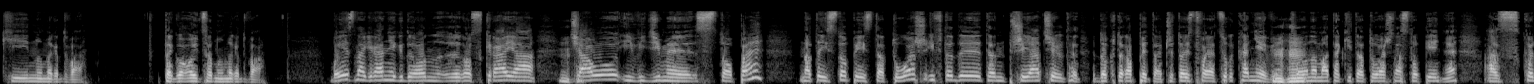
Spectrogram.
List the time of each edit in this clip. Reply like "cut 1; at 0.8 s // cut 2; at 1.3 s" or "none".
cut 1; at 10.8 s // cut 2; at 14.4 s

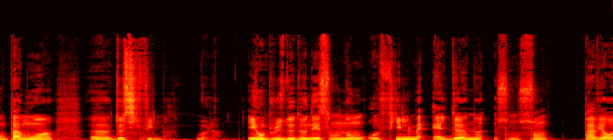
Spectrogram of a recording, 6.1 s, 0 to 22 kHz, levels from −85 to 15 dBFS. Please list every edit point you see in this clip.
none

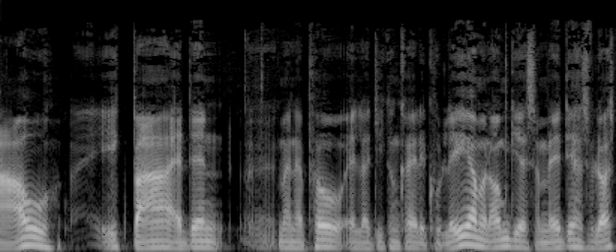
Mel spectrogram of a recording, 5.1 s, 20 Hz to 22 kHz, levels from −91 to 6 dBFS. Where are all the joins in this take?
cut 1; at 2.3 s

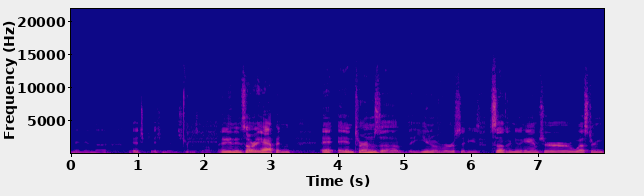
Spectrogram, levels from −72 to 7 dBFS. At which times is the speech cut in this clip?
cut 1; at 2.2 s // cut 2; at 6.1 s

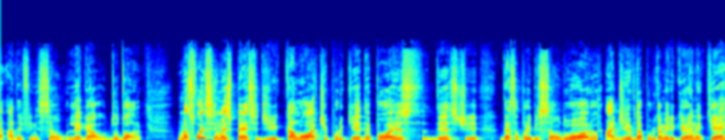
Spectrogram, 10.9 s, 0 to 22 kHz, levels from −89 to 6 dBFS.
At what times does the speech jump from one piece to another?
cut 1; at 8.9 s

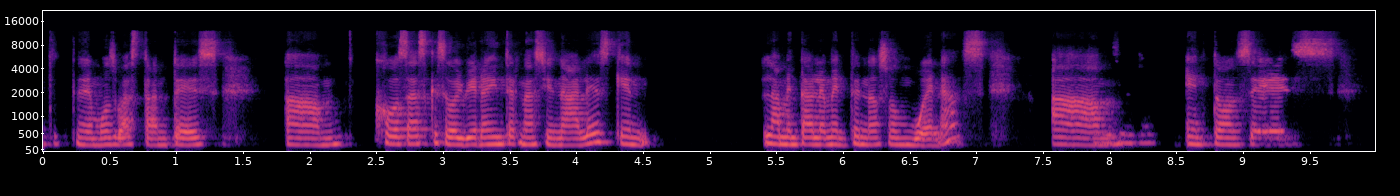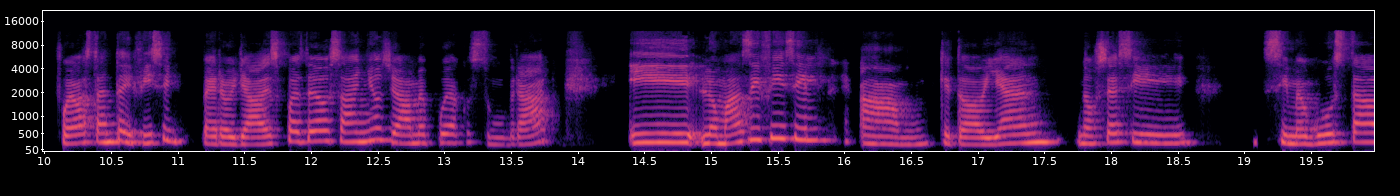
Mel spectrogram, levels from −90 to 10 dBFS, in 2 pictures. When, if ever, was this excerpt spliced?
cut 1; at 10.0 s

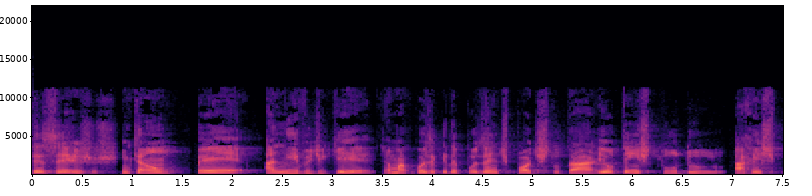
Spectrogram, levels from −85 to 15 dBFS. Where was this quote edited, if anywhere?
cut 1; at 2.3 s // cut 2; at 3.4 s

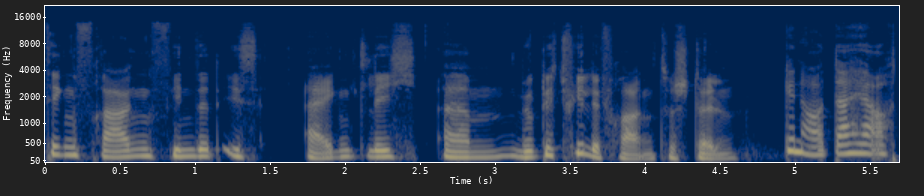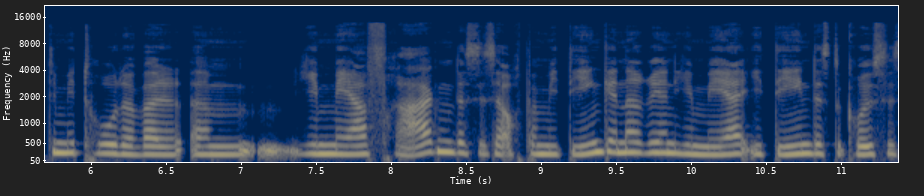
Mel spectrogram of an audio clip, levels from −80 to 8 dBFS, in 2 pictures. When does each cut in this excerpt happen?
none

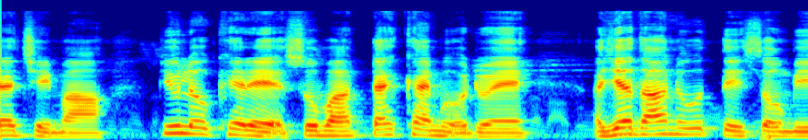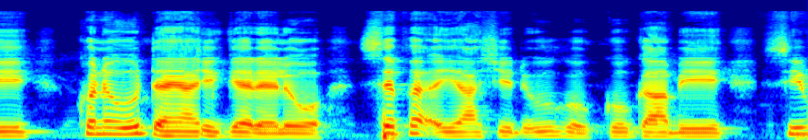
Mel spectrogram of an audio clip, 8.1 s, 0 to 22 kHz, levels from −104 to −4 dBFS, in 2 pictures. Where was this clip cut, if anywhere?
cut 1; at 5.0 s

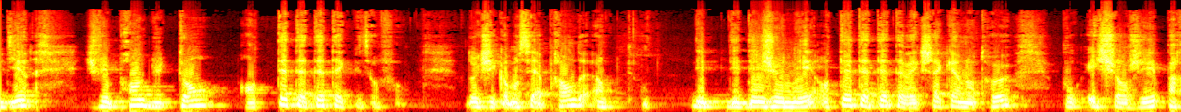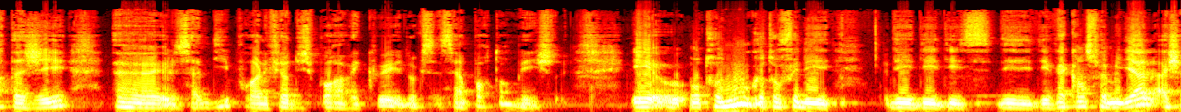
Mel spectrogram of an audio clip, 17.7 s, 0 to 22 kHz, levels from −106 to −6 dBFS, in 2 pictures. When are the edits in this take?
cut 1; at 14.0 s

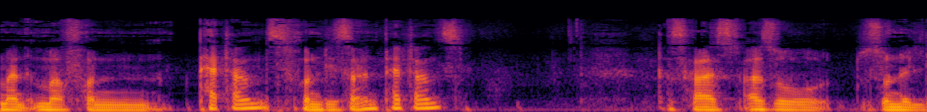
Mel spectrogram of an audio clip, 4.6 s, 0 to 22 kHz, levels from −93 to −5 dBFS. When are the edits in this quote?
none

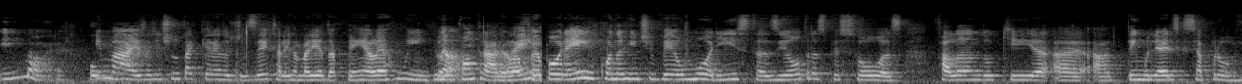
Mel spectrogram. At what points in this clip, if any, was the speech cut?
cut 1; at 5.4 s

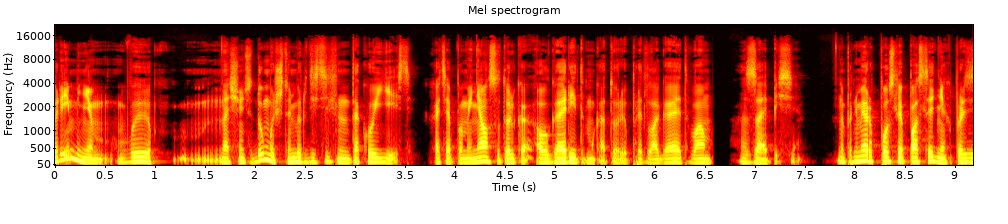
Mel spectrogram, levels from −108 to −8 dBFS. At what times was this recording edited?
cut 1; at 7.6 s

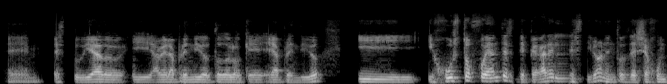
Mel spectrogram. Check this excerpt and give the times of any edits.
cut 1; at 3.4 s // cut 2; at 5.1 s

